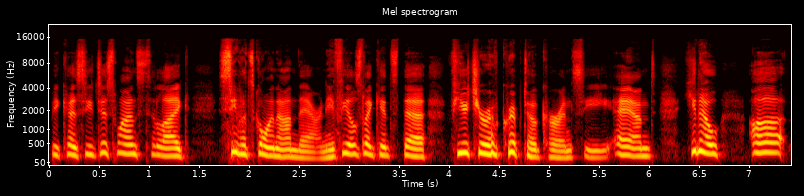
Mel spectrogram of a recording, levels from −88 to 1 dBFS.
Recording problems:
none

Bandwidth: 15 kHz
